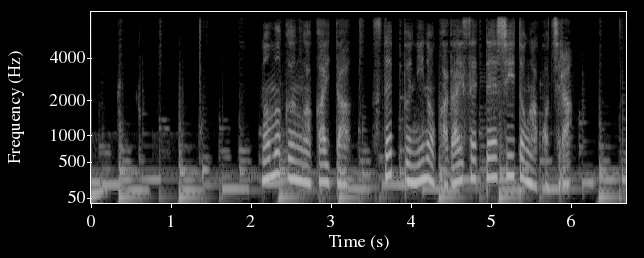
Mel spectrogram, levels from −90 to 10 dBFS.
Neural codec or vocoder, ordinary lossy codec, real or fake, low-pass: none; none; real; 7.2 kHz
